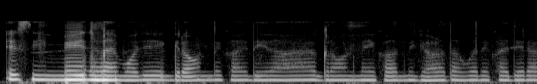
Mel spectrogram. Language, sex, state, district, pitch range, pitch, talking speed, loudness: Hindi, male, Uttarakhand, Tehri Garhwal, 195-205 Hz, 200 Hz, 225 wpm, -17 LUFS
